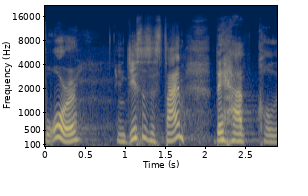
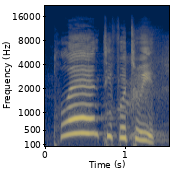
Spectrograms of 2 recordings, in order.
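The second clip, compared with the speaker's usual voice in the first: plenty lifted high and stressed.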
